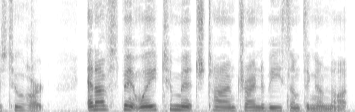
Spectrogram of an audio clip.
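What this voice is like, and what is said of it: Speaks with her natural regional accent. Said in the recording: “I am trying not to talk in my accent, but I can't do it, y'all”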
